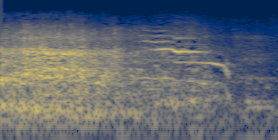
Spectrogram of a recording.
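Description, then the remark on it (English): A cat, Aesop, lets out a long, drawn-out meow that rises and then bends downward before trailing off, sounding fairly loud over a dense, noisy background. “Give the cat a boot if he bothers you, Peavy.”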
